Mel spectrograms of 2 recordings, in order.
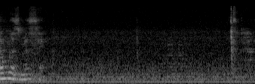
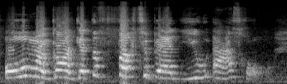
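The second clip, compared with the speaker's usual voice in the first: much louder and higher, half scared and half furious; startled yell; 8 semitones higher, 12 dB louder than usual. Retold or imitated. Mother startled by her son, yelling him off to bed. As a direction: shout him off to bed in shock.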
